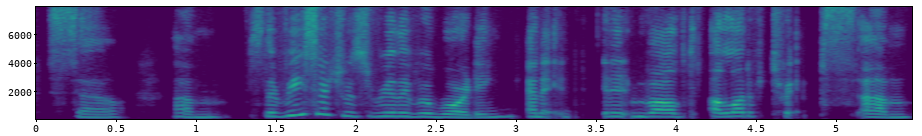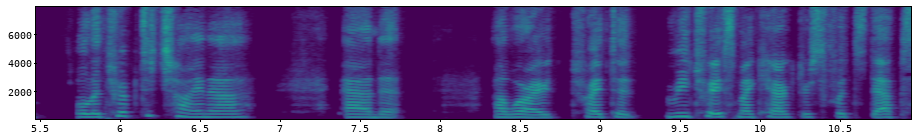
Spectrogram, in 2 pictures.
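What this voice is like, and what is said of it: American accent. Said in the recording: “as you can tell from my accent, I'm American”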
